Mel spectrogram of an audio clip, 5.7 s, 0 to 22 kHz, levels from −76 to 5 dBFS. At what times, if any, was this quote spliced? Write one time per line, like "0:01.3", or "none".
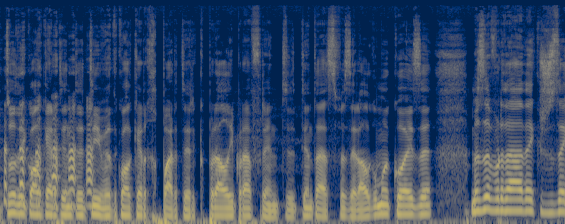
none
